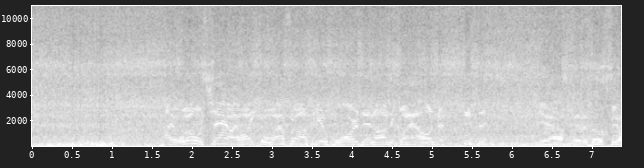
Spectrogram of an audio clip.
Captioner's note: laugh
